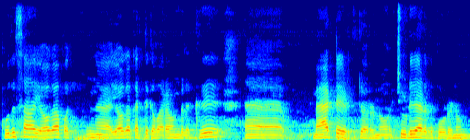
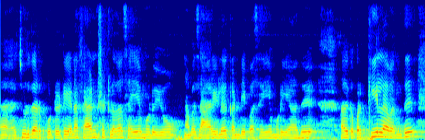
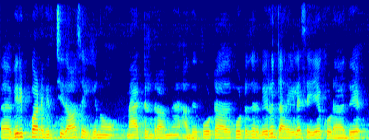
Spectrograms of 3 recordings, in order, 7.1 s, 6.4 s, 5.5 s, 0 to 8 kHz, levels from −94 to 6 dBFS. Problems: none marked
